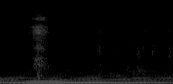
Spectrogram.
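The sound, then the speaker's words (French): A creature sniffs at a person: a few quiet, short breathy sniffs in quick succession, a sharper one first and then softer snuffling inhalations, over a faint steady low hum with no talking. “Il s'approche de toi. Il te renifle.”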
